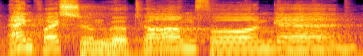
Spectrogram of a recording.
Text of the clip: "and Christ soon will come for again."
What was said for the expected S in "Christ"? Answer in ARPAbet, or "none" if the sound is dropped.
none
